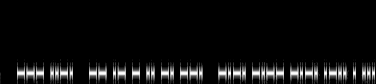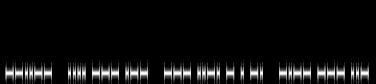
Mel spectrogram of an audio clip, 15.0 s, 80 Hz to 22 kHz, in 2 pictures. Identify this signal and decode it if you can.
Morse code, heard as a keyed tone, about 25 wpm, 600 Hz. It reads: OF MATING CYCLES, HOW OFTEN YOU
